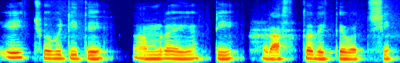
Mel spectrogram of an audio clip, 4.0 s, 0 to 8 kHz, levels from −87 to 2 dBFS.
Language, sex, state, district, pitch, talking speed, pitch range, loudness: Bengali, male, West Bengal, Alipurduar, 140 Hz, 105 wpm, 135-150 Hz, -18 LUFS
